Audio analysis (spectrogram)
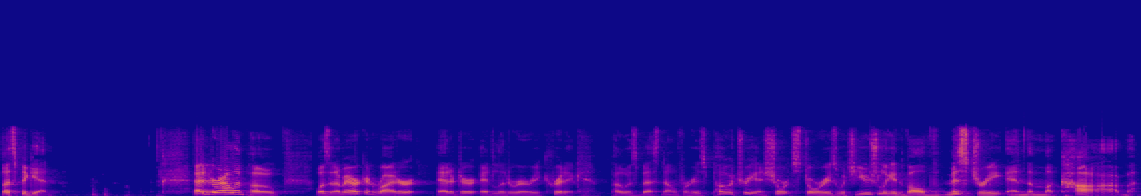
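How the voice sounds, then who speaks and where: A man's voice: mid-range voice, sing-song, moderate pace, pushed and bright. A man reading aloud expressively in the manner of a teacher giving a literature lesson, on a slightly dull recording.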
